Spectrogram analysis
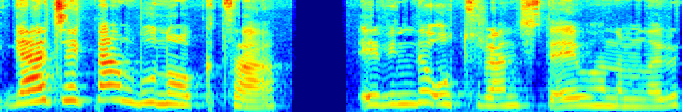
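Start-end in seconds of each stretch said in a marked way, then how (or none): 0.0-1.4 louder, slow, pointed question; emphatic auntie address. Acted. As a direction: spell it out loudly to the aunties. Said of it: "Bakın şu an bu oluyor".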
